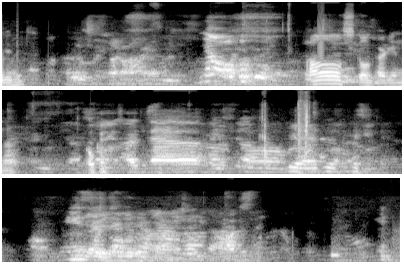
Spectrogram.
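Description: Young men talk back and forth with animation, close by.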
